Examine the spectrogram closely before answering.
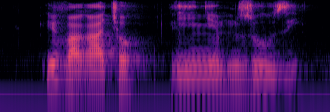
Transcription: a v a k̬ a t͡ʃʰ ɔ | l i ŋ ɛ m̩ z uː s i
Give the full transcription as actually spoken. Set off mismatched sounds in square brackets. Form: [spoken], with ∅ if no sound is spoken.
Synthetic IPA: [i] v a k̬ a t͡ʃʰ ɔ | l i [ɲ] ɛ m̩ z uː [z] i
